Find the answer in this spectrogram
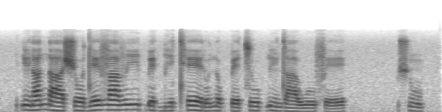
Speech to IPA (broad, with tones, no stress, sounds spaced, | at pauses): ɗ ĩ˨ ɾ a˦ n aː˨ ʃ oː˨ d eː˦ v a˦ β i˦ ɓ e˨ ɡ͡b i˨ tʰ eː˦˨ ɾ u˦ n o˨ k͡p e˨˦ t͡s uː˦ ɓ ĩ˦ d aː˨ w u˨ f e˨˦ | ʃ ũ˨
